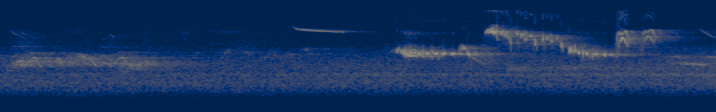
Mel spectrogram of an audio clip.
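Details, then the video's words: European robin singing in spring, a low warbled opening followed by a single thin whistle, then a loud tumbling run of very high, rapid trilled and sliding notes. "European robin spring song"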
